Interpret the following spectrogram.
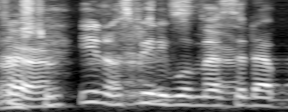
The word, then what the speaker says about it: Earnster: Ernster.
